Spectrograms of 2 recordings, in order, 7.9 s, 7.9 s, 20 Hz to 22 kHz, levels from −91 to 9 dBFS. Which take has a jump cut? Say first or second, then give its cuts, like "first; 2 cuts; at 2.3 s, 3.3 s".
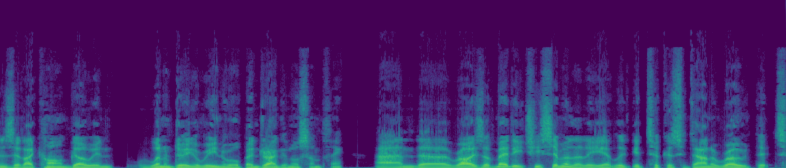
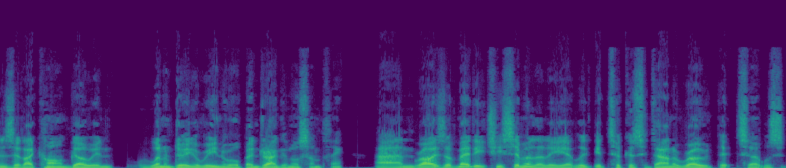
second; 1 cut; at 4.2 s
